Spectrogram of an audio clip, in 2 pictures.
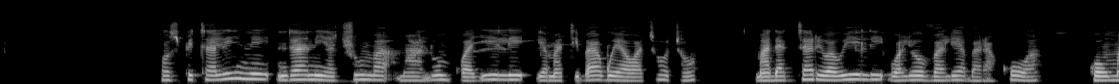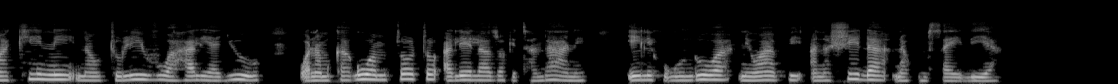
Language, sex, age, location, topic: Swahili, female, 18-24, Dar es Salaam, health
